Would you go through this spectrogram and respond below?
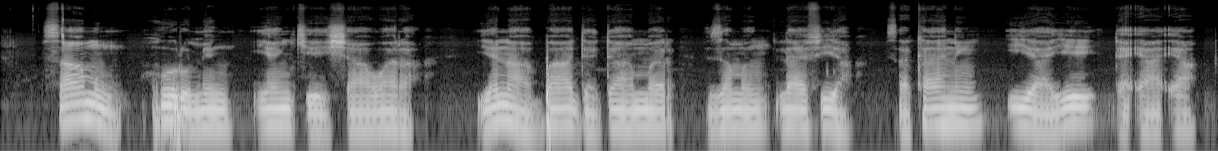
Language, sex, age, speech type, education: Hausa, male, 15-29, spontaneous, tertiary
